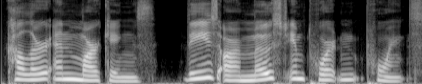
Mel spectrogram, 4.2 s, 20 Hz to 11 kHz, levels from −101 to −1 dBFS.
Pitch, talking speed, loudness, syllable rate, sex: 200 Hz, 100 wpm, -17 LUFS, 3.7 syllables/s, female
